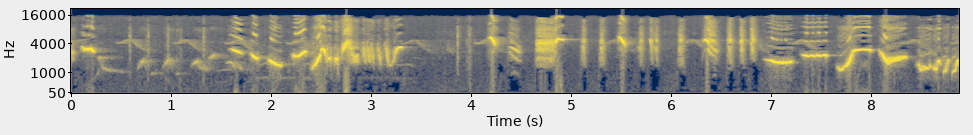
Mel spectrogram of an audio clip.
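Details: Song of a female white-rumped shama, a fast run of varied notes: sharp clicks, buzzy chatters and sweet rising and falling whistles, delivered in dense bursts with brief gaps, loud and clean.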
